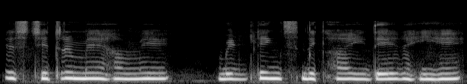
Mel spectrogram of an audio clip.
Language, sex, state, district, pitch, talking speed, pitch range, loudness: Hindi, female, Madhya Pradesh, Bhopal, 260 Hz, 115 wpm, 245-270 Hz, -12 LUFS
